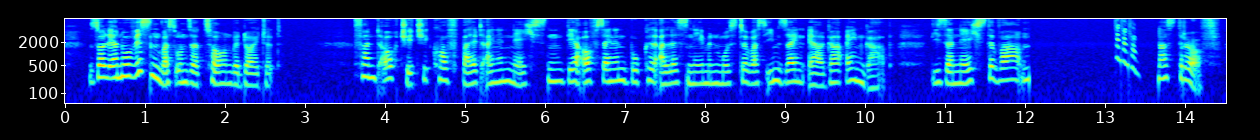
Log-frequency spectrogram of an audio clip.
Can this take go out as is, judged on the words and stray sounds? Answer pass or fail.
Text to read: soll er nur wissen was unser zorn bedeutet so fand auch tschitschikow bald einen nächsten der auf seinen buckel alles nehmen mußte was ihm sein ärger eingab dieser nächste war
fail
